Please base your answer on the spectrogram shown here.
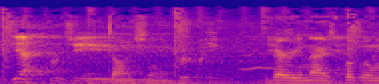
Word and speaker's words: Tonchin: Yeah, Tonchin.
